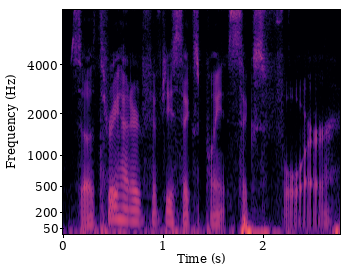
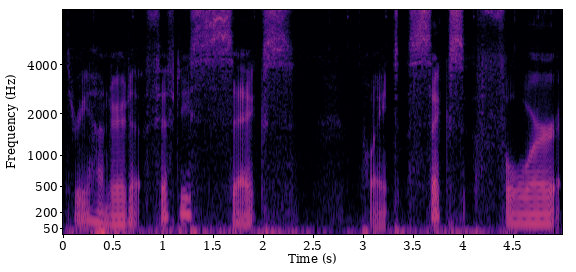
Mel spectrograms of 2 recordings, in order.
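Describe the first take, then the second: First: Said in the usual way. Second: Slow, each number spelled out; slow dictation. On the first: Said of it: "reads answer normally". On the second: Shown as a demonstration. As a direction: read it slowly for notes. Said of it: "repeats answer slowly for writing".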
